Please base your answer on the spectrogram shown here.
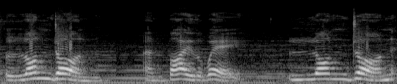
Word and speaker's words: London: It's got 2 ONs in it. That is pronounced on. Both are pronounced differently to on, and then on top of it, they both sound different in the same word.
